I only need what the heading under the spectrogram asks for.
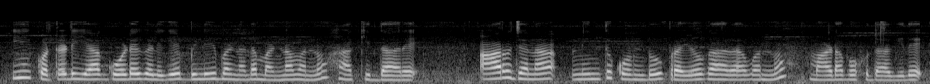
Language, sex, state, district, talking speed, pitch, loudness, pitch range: Kannada, female, Karnataka, Bangalore, 75 wpm, 235 Hz, -18 LUFS, 220-250 Hz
